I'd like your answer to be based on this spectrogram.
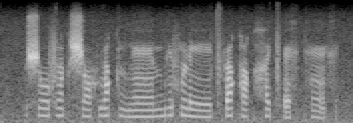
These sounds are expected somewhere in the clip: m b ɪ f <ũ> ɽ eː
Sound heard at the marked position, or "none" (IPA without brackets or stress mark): ũ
